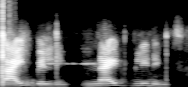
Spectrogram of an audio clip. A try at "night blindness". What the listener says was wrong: blind. It is night blindness. not bleeding. Blind.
